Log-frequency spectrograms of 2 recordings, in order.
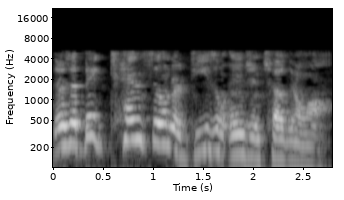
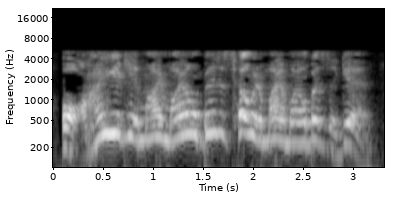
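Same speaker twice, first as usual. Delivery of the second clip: higher, louder, jeering challenge; aggressive trucker; 7 semitones higher, 7 dB louder than usual. Retold or imitated. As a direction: throw his words back at her, daring her. Trucker mocks back, aggressive.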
